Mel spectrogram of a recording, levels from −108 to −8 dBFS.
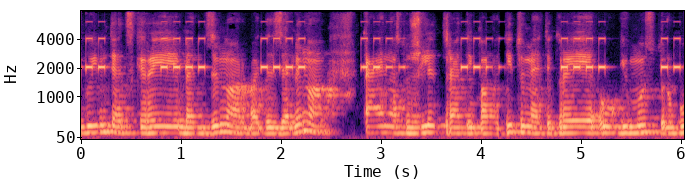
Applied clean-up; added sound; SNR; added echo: neural mask model RNNoise.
